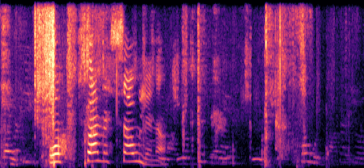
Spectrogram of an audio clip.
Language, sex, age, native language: Icelandic, female, 8, Icelandic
